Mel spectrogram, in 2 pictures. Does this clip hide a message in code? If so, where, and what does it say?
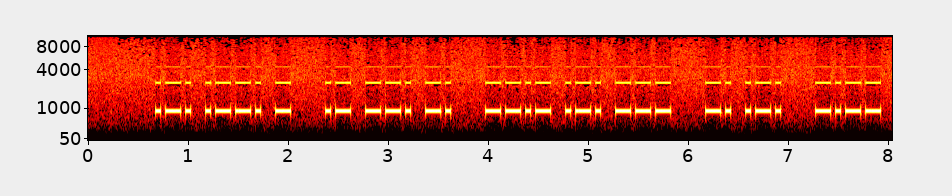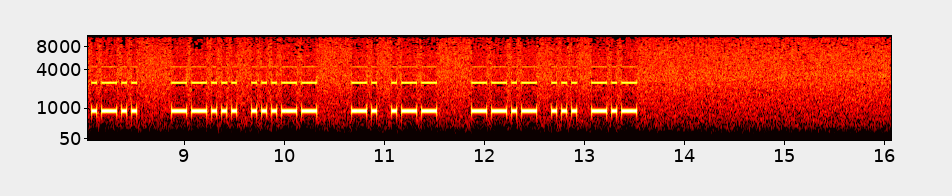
Yes: Morse code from 0.6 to 13.6 s, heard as a keyed tone, machine-sent, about 24 wpm, 880 Hz. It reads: RPT AGN QRO NR YL 73 NW QSK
